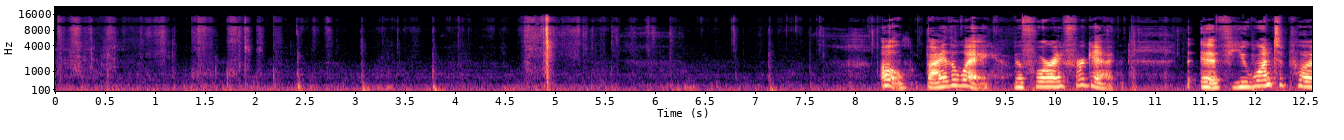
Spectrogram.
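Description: A glue stick rubs across paper.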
